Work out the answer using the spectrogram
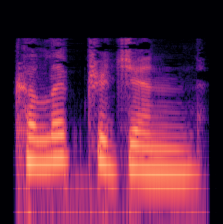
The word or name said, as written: calyptrogen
